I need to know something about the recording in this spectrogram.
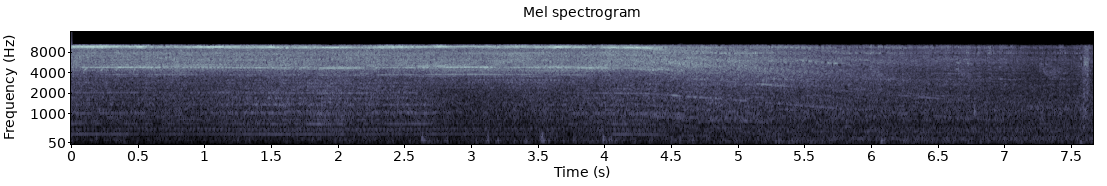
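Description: A toy helicopter's motor whines loudly and then winds down.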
